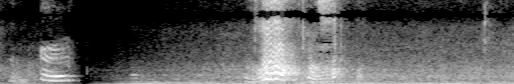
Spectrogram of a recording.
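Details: Frightened orphaned baby monkey, taken in by villagers from the jungle, indoors: a short harmonic cry, then after a pause a loud, harsh, rising scream followed by a second shorter scream, with low background hum.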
